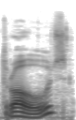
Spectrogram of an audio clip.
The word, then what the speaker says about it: throes: throws 요거는 이제 발음도 주의하고 주의할 필요가 있는 단어인데 여기서 일단 한번 단어를 한번 보죠.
